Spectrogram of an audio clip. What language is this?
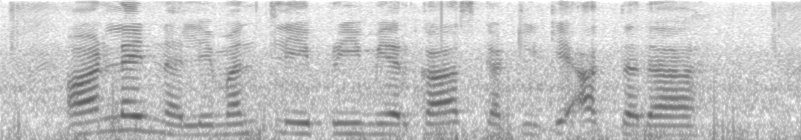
Kannada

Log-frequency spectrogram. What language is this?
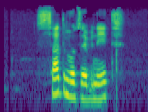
Georgian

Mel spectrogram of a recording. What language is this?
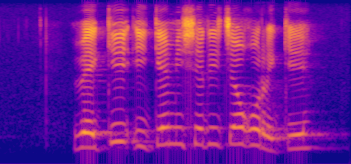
Northern Sotho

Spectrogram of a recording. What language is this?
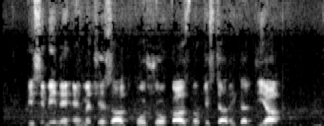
Urdu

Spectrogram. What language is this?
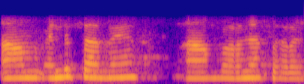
Malayalam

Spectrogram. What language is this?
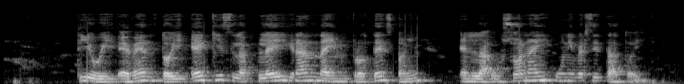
Esperanto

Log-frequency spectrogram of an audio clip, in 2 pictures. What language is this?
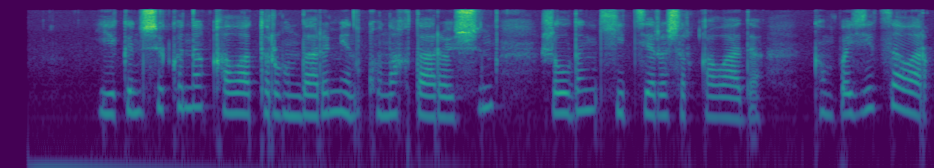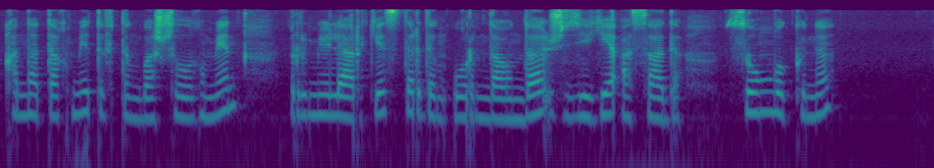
Kazakh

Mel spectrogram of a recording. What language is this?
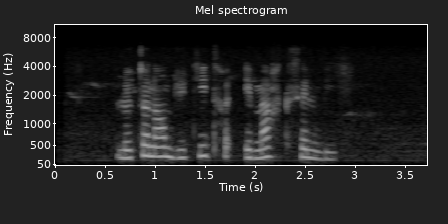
French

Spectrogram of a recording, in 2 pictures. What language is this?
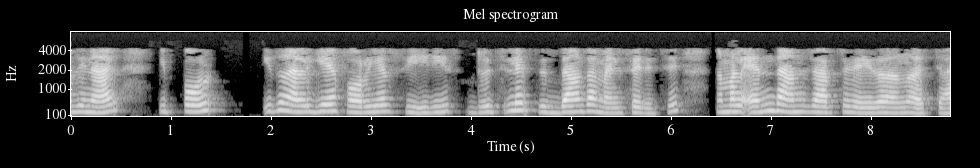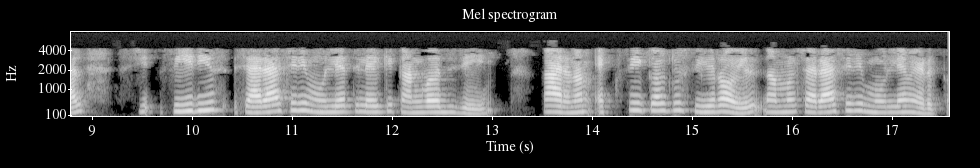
Malayalam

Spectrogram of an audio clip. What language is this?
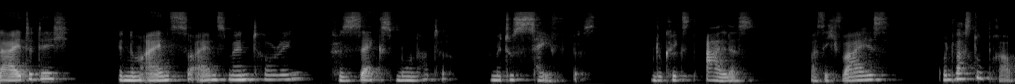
German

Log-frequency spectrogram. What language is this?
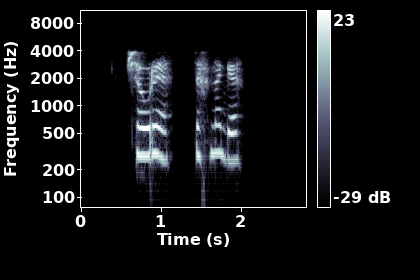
Bashkir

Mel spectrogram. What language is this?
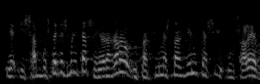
Catalan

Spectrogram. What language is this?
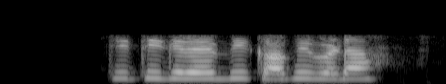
Hindi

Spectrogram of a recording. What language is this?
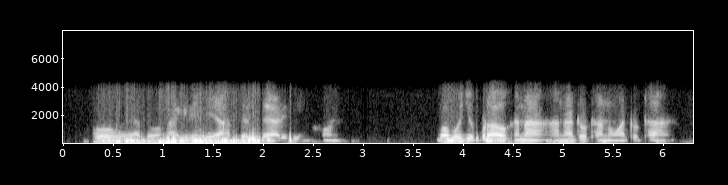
Santali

